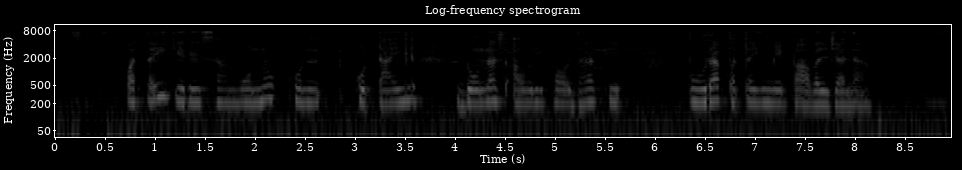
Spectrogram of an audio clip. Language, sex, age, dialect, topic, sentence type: Bhojpuri, female, 25-30, Southern / Standard, agriculture, statement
